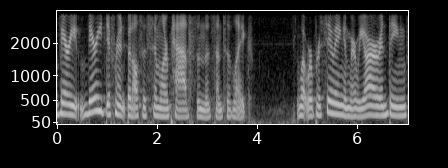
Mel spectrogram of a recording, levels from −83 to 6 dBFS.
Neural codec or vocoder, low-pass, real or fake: none; 3.6 kHz; real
